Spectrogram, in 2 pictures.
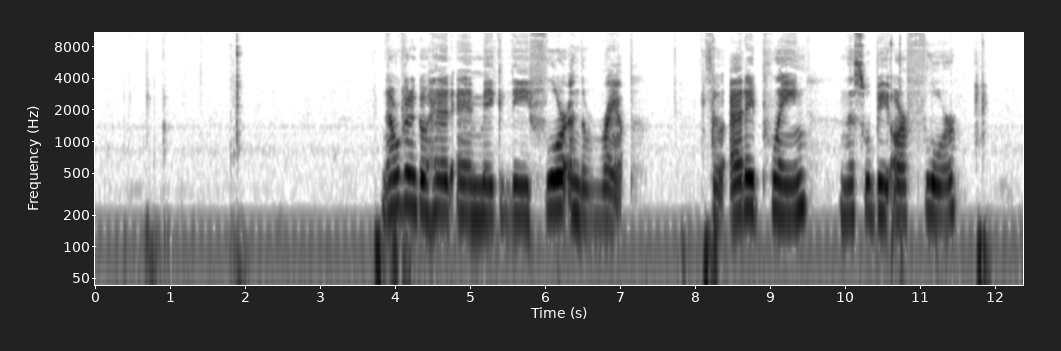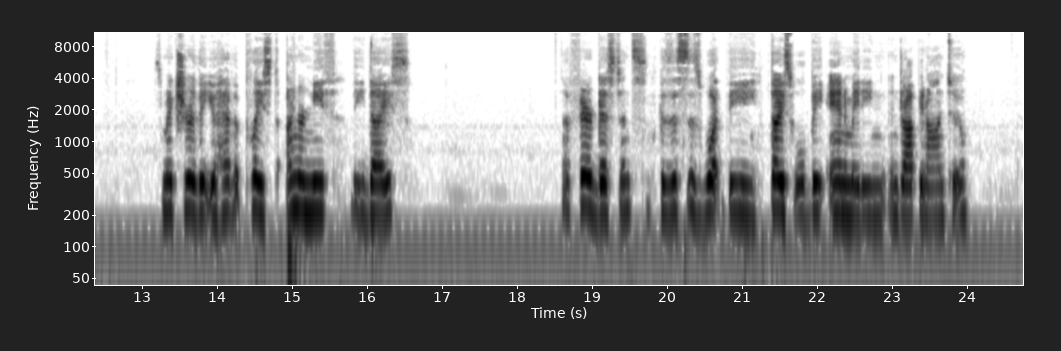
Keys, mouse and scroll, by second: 0.8 shift+middle click, 3.9 alt+a, 8.0 shift+a, 10.5 click, 11.7 KP_1, 14.9 KP_5, 16.0-21.0 drag.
